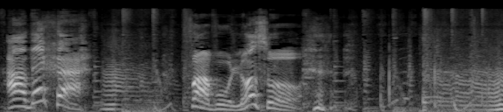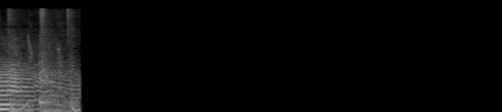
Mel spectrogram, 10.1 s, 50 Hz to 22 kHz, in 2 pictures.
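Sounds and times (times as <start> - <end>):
cartoon bee buzzing: 0.9 - 1.8, 4.1 - 5.9.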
